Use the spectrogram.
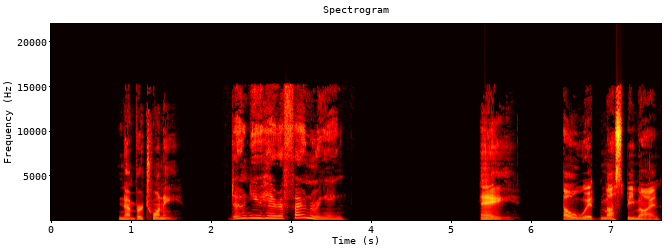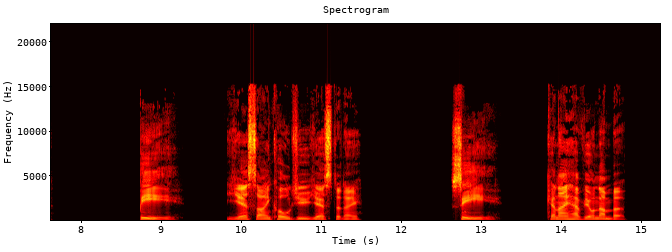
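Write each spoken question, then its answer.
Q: Don't you hear a phone ringing?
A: A: Oh, it must be mine.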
